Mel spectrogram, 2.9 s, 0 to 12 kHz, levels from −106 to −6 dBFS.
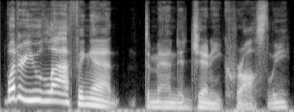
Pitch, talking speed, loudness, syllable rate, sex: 145 Hz, 165 wpm, -20 LUFS, 5.0 syllables/s, male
